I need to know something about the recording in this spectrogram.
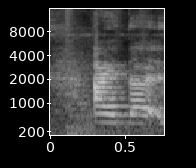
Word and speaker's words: Aeta: to be the first inhabitants of the philippines aida is pronounced they are indigenous and their ancestors were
